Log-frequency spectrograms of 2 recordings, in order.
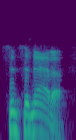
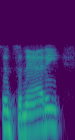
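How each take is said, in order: First: It is said with an old-fashioned regional pronunciation. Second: It is said with an ordinary standard pronunciation. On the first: This is how the older man said it. "As his grandfather used to pronounce it" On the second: This is not how the older man said it. "It's not Cincinnati"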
